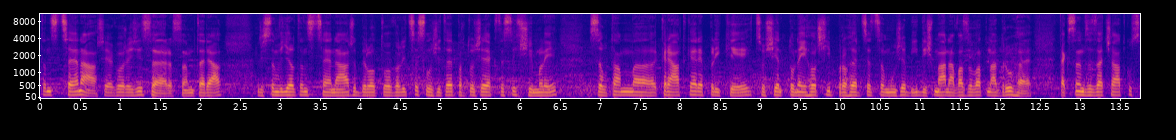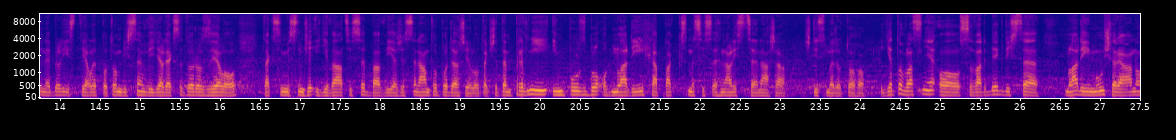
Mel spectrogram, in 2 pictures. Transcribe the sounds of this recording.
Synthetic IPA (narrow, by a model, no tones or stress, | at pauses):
t̪ɛnst͡sɛːnaːr̝̥jako̞ɾɛʒɪsɛːɾsɛmt̪ɛda | ɡdɪʃsɛmvɪɟɛlt̪ɛnst͡sɛːnaːr̝bɪlo̞t̪o̞vɛlɪt͡sɛslo̞ʒɪt̪ɛːpɾot̪o̞ʒɛjakst̪ɛsɪfʃɪmlɪ | so̞wt̪amkɾaːt̪kɛːɾɛplɪkɪt͡so̞ʃjɛt̪o̞nɛjɦo̞rʃiːpɾoɦɛɾt͡sɛt͡so̞muːʒɛbiːt̪ɡdɪʃmaːnavazo̞vat̪nad̪ɾuɦɛː | t̪aksɛmzɛzat͡ʃaːt̪kusɪnɛbɪljɪst̪iːalɛpo̞t̪o̞mɡdɪʃsɛmvjɪɟɛljaksɛt̪oɾo̞zjɛlo̞ | t̪aksɪmɪsliːmʒɛʔɪɟɪvaːt͡sɪsɛbaviːaʒɛsɛnaːmt̪o̞po̞dar̝ɪlot̪aɡʒɛt̪ɛnpr̩vɲiːʔɪmpulz̬bɪlʔo̞d̪mladiːxapaksmɛsɪsɛɦnalɪst͡sɛːnaːr̝a | ʃlɪsmɛdo̞t̪oɦo̞ | jɛt̪ovlast̪ɲɛʔosvadbjɛɡdɪʃsɛ | mladiːmuʃɾaːno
